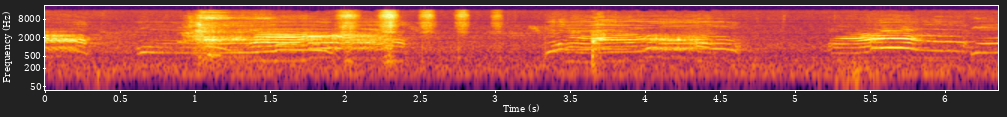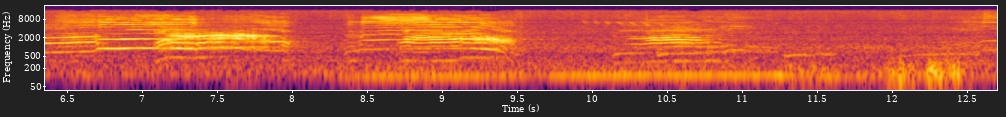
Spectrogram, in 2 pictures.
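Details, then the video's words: Early-morning common gull scavenging household garbage left out at night alongside a magpie and a crow; repeated bent, nasal mewing cries, with a short harsh chattering burst near the start and low rumbling noise beneath. "Common Gull Magpie and Crow making noise at early morning"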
